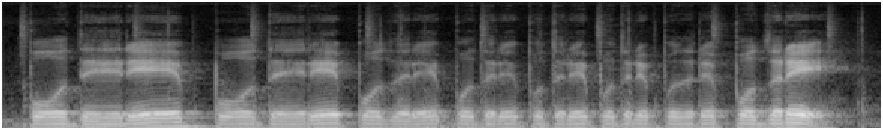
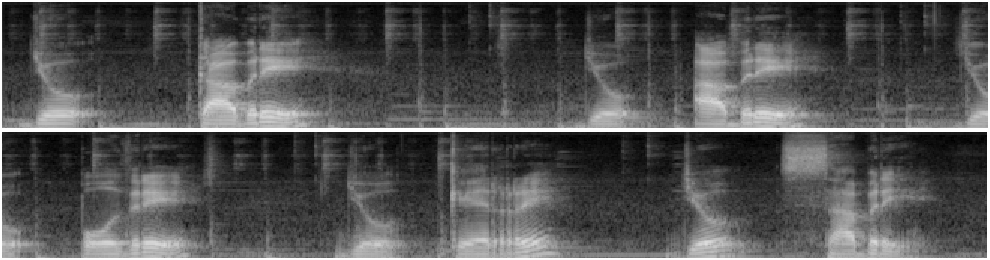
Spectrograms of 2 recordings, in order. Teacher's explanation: the E in the middle is lost in the pronunciation, so we just omit it.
